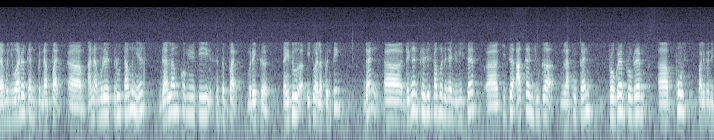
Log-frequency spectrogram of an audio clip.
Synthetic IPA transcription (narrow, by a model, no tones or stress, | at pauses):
danmə̃ɲuaɾakanpəndapat̪̚əma̰nak̚mũdat̪əɾut̪amãɲã | dalamkomjunit̪isət̪əmpat̪̚məɾekadanit̪uit̪uadalahpənt̪ɪŋ | danədəŋãnkərd͡ʒasamãdəŋãnjunisɛfəkit̪aʔakand͡ʒuɡamə̃lakukan | pɾoɡɾampɾoɡɾaməposparlimə̃nd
